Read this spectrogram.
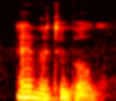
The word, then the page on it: evitable: British English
